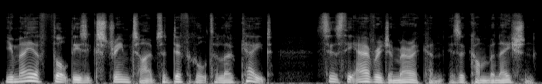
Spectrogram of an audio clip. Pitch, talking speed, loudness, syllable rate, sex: 105 Hz, 200 wpm, -19 LUFS, 7.6 syllables/s, male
